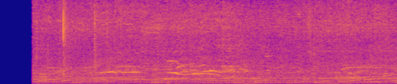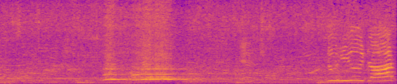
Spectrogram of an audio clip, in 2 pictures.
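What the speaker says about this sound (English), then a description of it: "It's a choo-choo." A steam train whistle sounds in a Disney park, a long sustained tone with hissing steam and a few later toots, heard under steady chatter of people nearby.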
